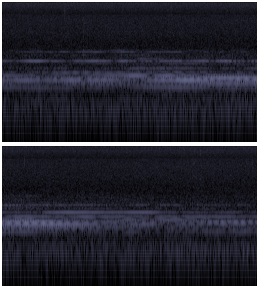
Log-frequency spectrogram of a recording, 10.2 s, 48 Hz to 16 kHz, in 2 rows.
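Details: Faint steady wail holding several pitches about ten seconds, swelling and fading, Denver CO, early November 2012; heard same time and weekday a month before, ends "powering off"; owner assumes man-made, perhaps distant siren.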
